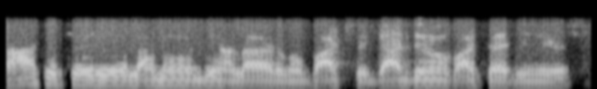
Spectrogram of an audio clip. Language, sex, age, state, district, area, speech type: Tamil, male, 18-30, Tamil Nadu, Perambalur, urban, conversation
